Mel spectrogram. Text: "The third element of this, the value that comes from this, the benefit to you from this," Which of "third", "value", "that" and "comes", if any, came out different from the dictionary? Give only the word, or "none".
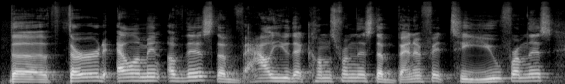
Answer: none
